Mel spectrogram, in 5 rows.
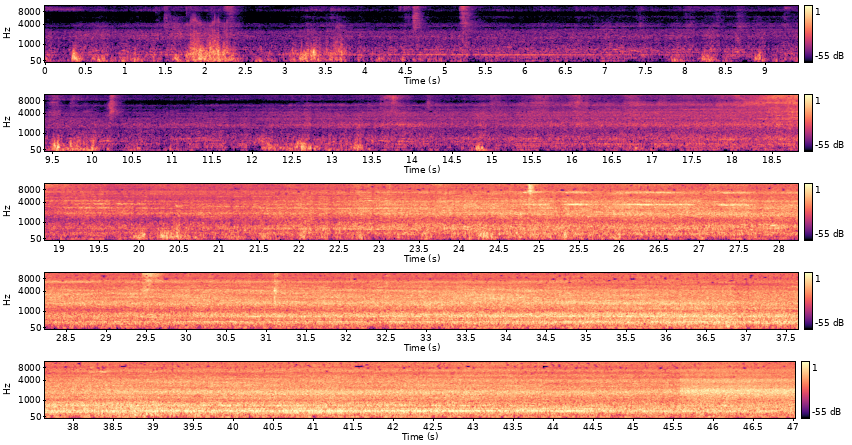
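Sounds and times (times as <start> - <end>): train wheels rushing on rail: 0.0 - 47.0
high-pitched wheel squeals: 19.0 - 21.3, 24.7 - 29.0.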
